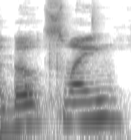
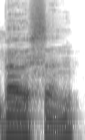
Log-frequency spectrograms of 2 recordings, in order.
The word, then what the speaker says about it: boatswain: I think he means a boat swing. Yeah, one of them. Is that actually how you pronounce that? Because No, you actually boatswain. pronounce it bosun.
